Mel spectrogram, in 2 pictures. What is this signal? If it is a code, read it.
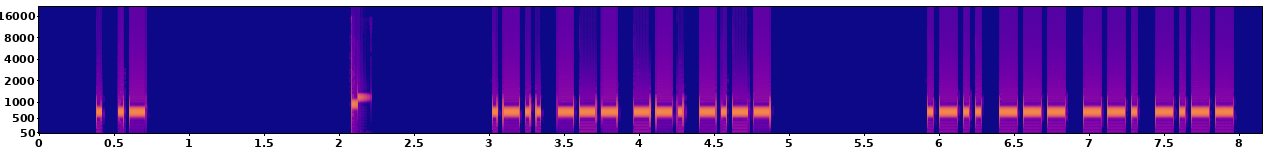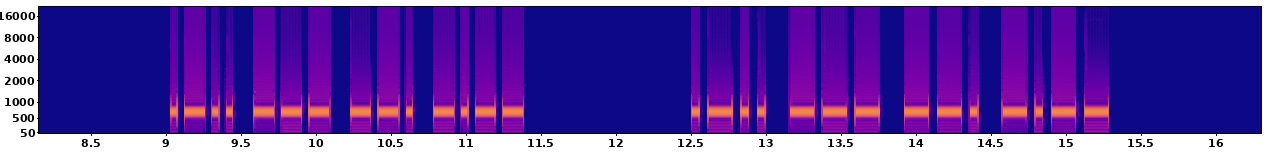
Morse code, heard as a keyed tone, about 28 wpm, 700 Hz. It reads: EA LOGY LOGY LOGY LOGY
